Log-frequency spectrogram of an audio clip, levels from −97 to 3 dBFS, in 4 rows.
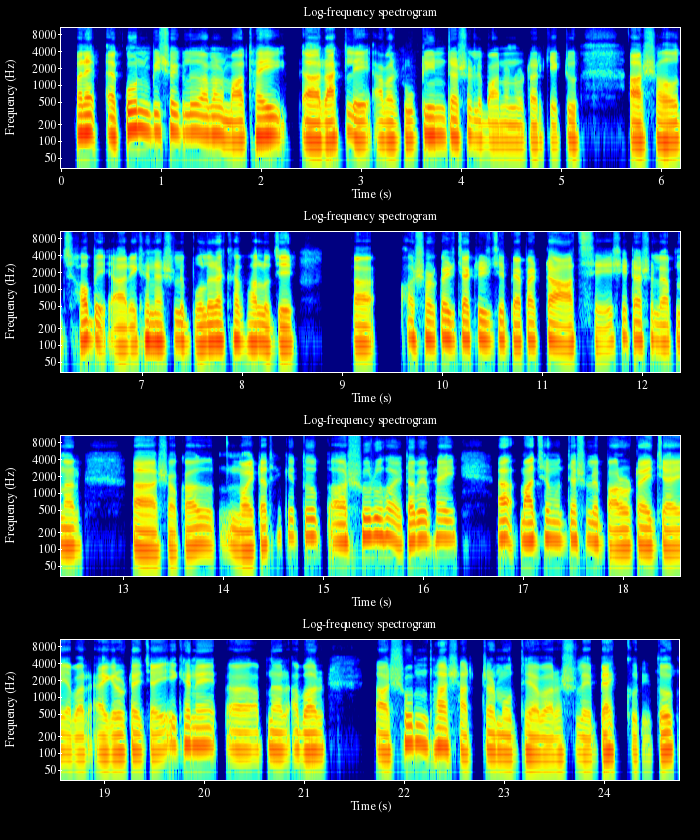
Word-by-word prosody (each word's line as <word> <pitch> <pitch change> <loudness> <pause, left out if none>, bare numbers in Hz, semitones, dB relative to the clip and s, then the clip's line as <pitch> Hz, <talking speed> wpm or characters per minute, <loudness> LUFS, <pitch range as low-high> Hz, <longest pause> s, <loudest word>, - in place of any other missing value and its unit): মানে 150 +1 +8 0.2
এ - - +7
কোন 170 +1 +7 0.2
বিষয়গুলো 155 0 0
আমার 140 -1 +2
মাথায় 130 +4 +4 0.4
আ - - +7 0.2
রাখলে 115 +2 +2 0.2
আমার 110 -1 0
রুটিনটা 130 +3 +1
আসলে 120 -3 -4
বানানোটা 100 -2 -3
আরকি 105 +1 -8
একটু 110 - -5 0.6
আ - - +8 0.2
সহজ 105 0 +2 0.2
হবে। 130 -2 +3 0.2
আর 100 - +2
এখানে 125 +2 +2
আসলে 130 0 -2
বলে 115 +2 +3
রাখা 130 +2 -1
ভালো 120 -1 +2
যে 105 - +6 0.7
আ - - +5 0.5
বেসরকারি 135 0 +1
চাকরির 130 -1 +3
যে 135 - +1
ব্যাপারটা 125 +1 +1 0.2
আছে, 110 -2 -5 0.2
সেটা 140 -3 -3
আসলে 125 -2 -4
আপনার 120 0 0 0.6
আ - - +7 0.3
সকাল 115 +4 -1 0.4
৯ঃ০০ 105 0 +3
টা 125 - +2
থেকে 175 0 -8
তো 175 - 0 0.3
আ - - +3 0.2
শুরু 180 0 +3
হয়। 155 -6 0
তবে 155 +2 +3
ভাই, 165 -1 +1 0.5
আ - - +7 0.2
মাঝেমধ্যে 150 0 +1
আসলে 155 -2 -2
১২ঃ০০ 110 +3 +1
য় 115 - 0
যাই, 110 0 +2
আবার 100 -1 -3 0.2
১১ঃ০০ 105 +2 -1
য় 105 - -5
যাই। 110 +2 +1
এখানে 145 0 0 0.3
আ - - -1 0.2
আপনার 120 -2 -3
আবার 115 -1 +1 0.6
আ - - +3 0.2
সন্ধ্যা 150 -3 +1
৭ 105 -3 -2
টার 115 -2 -1
মধ্যে 100 +2 -5
আবার 95 -1 -2
আসলে 100 -1 -6 0.2
back 110 +1 +2
করি। 95 -2 -9
তো, 115 - +3
120 Hz, 165 wpm, -24 LUFS, 110-140 Hz, 0.7 s, মানে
